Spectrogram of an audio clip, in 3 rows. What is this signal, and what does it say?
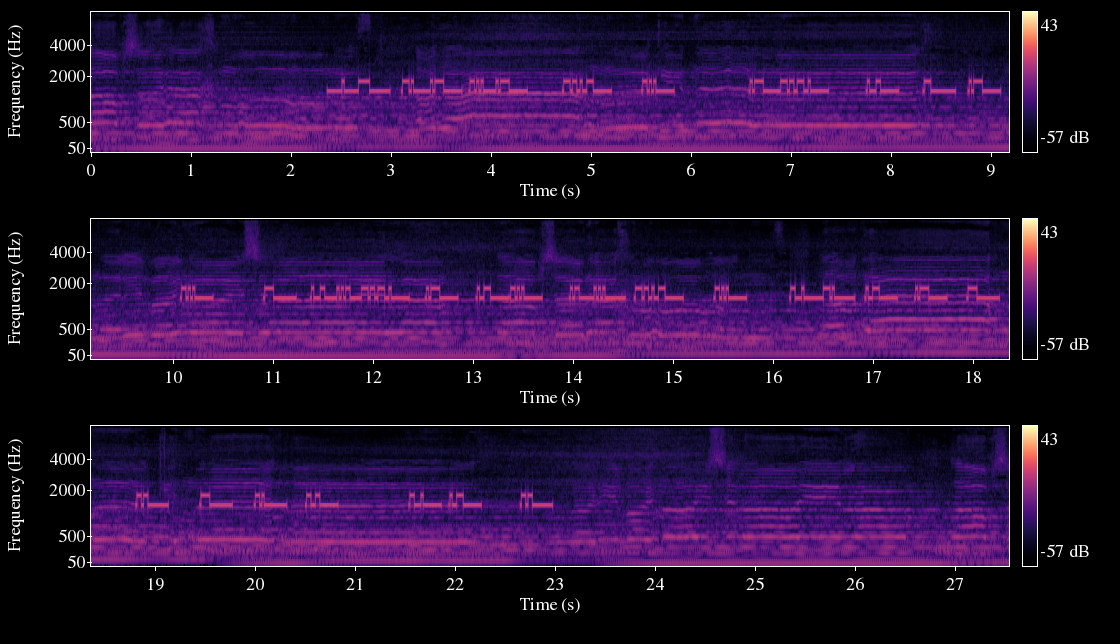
TTY/TDD text telephone tones (45.45 baud Baudot), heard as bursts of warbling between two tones, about 400 Hz shift, 1600 Hz centre. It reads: THERE ARE NUMEROUS NEARBY ARCHAEOLOGICAL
